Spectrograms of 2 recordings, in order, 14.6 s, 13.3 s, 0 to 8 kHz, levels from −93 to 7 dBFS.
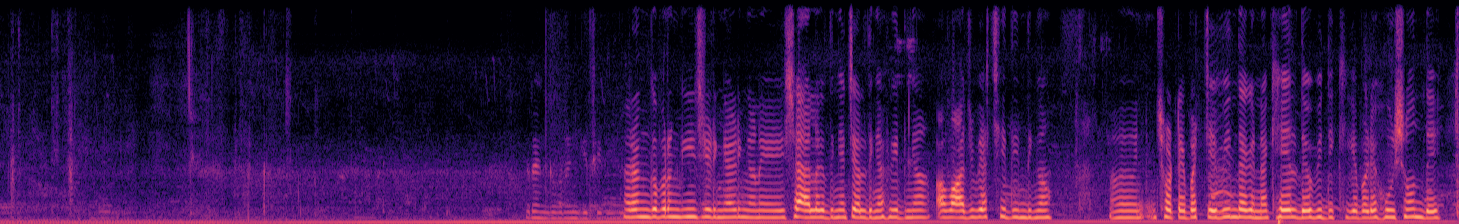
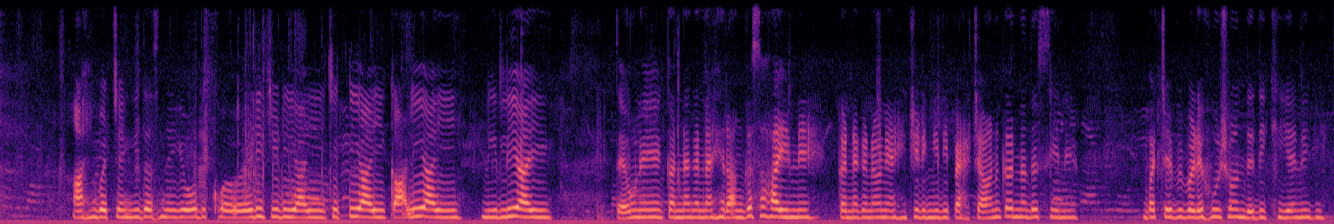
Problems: constant background noise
